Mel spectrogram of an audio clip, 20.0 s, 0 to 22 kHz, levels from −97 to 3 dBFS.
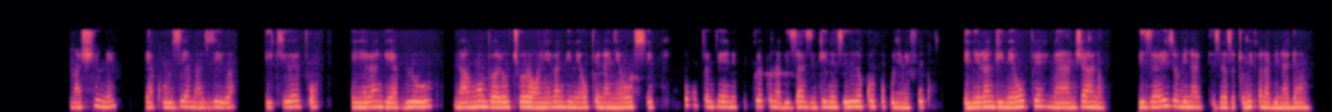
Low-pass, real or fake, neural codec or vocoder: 7.2 kHz; real; none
